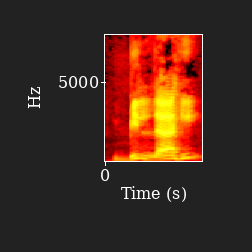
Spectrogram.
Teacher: لام لفظ اللہ کے لام سے قبل زیر ہے، باریک پڑھی جائے گی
